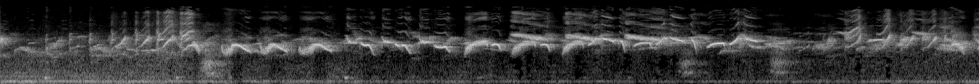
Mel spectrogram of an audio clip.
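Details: Female Chinese hwamei singing 'te', backed by a male: a long run of loud, fast, down-slurred whistled notes, about two or three a second, with sharp overtones and brief gaps.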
